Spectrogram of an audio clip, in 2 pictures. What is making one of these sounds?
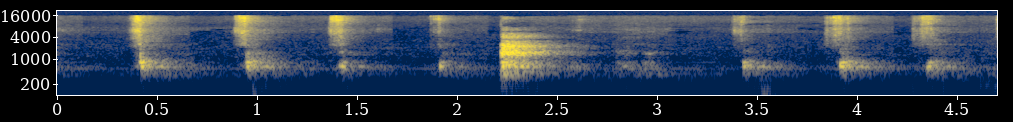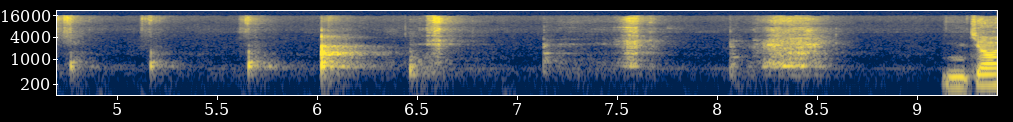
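A knife chops rapidly on a wooden board.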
